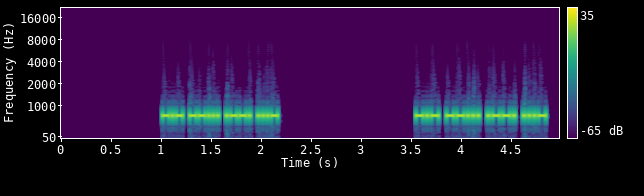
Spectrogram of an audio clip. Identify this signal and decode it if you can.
Morse code, heard as a keyed tone, about 53 wpm, 700 Hz. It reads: K7PV K7PV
